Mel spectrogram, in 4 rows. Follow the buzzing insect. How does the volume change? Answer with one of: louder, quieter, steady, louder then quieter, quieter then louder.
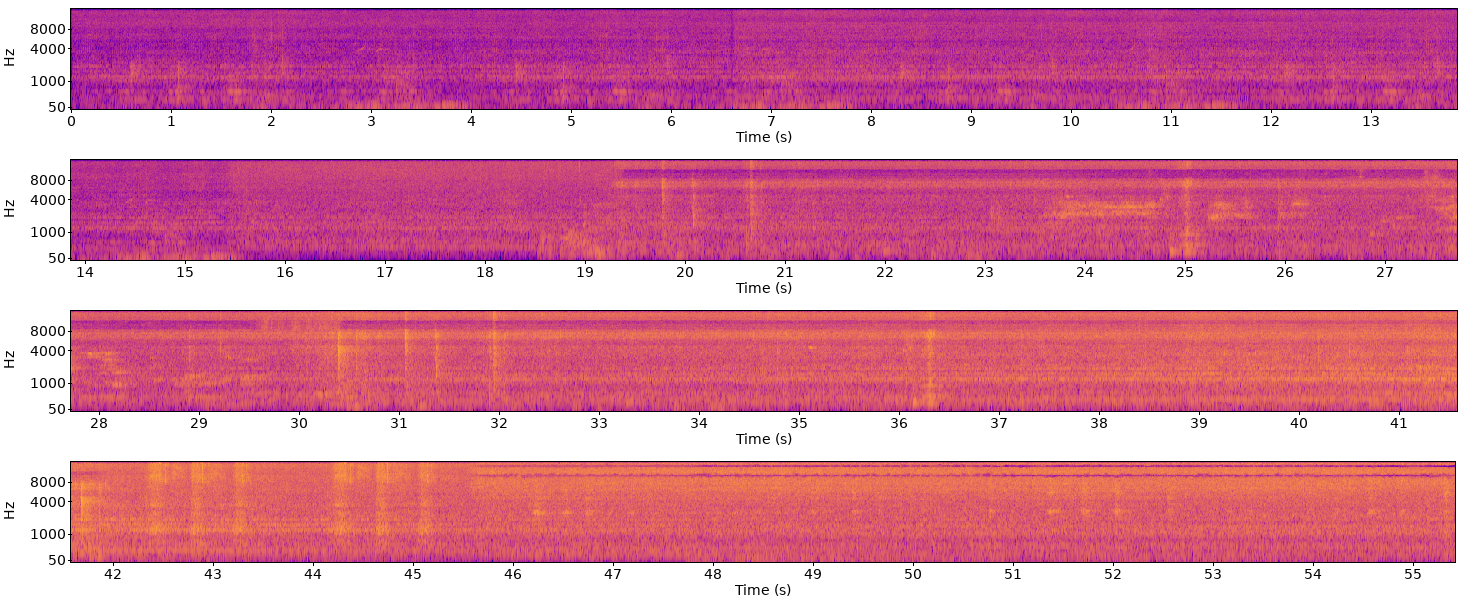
louder.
